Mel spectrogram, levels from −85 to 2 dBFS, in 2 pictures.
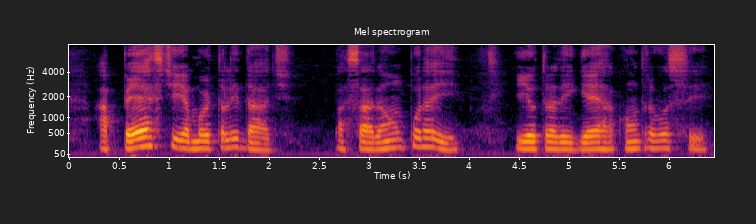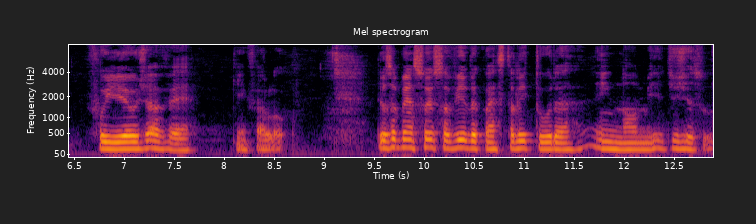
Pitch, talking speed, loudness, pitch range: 150 Hz, 140 wpm, -23 LUFS, 140-160 Hz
